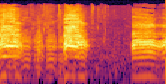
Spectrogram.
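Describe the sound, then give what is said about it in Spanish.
A goose honks loudly in a few nasal, harmonic blasts separated by short pauses, with a faint trailing call between them and a clear gap before the last honk. “Y el ganso, ga, ga, ga.”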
